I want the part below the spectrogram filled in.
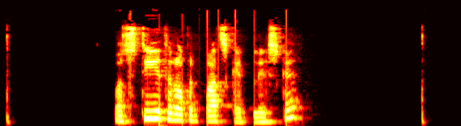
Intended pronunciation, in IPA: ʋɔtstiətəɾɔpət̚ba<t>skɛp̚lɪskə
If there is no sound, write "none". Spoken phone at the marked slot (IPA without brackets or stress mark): t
